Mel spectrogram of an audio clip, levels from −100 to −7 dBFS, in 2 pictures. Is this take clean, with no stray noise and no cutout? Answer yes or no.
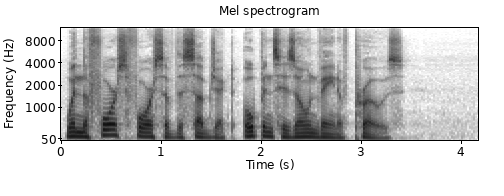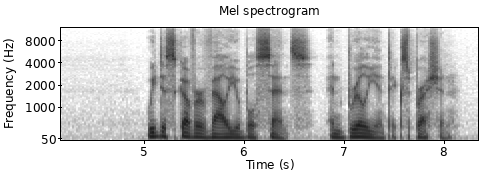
yes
